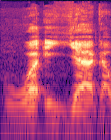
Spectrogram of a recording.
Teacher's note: واو میں ہونٹ گول کرنے ہیں، نہ تمام گول کرنے ہیں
